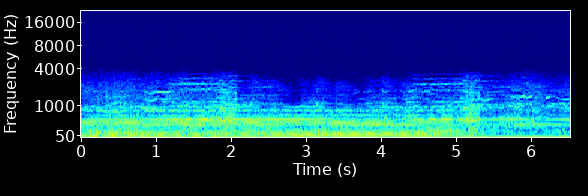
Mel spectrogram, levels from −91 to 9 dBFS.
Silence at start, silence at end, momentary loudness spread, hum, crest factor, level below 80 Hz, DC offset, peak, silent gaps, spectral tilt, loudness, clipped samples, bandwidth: 0 s; 0 s; 7 LU; none; 12 dB; -42 dBFS; 0.9%; -20 dBFS; none; -9.5 dB/octave; -36 LUFS; under 0.1%; 14 kHz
